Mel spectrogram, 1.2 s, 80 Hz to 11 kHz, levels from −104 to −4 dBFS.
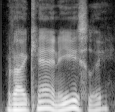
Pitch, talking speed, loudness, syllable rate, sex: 130 Hz, 210 wpm, -14 LUFS, 5.8 syllables/s, male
